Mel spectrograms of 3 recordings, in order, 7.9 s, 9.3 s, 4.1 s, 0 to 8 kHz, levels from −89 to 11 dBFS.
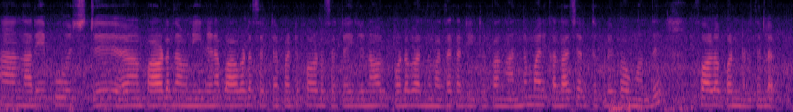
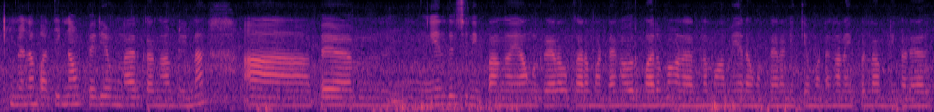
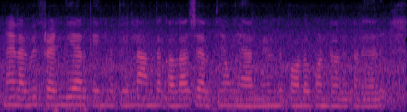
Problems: background sounds at intervals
